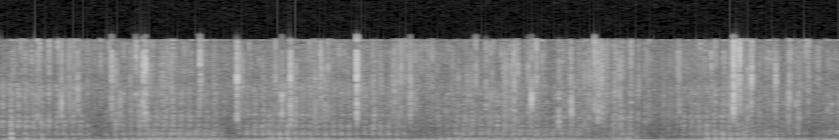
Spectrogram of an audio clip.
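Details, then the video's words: Domestic cat purring steadily, a low rumbling drone pulsing with each breath roughly every half second, mixed with sharp pops and crackles from a cozy fireplace. "Purring Cat with Cozy Crackling Fireplace Sound"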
